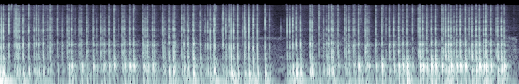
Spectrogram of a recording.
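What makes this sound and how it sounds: A softcover paperback book lying flat on a wooden table, spine facing out, has its glossy cover fast-tapped with the tips of long acrylic nails. The result is a dense, continuous patter of light, crisp clicks with a bright top end, pausing briefly near the middle before the rapid tapping resumes.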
